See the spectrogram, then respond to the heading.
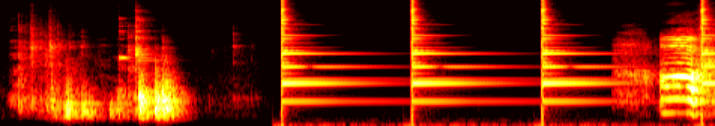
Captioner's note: bong, bong, bong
